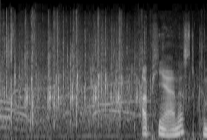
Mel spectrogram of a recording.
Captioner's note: applause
